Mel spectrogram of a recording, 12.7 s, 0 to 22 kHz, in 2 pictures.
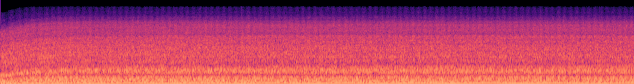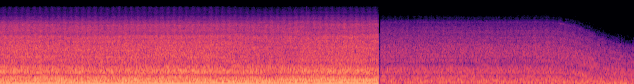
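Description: Klöckner KS 3012 vibrating screening machine running under load, with silicon carbide rattling across its wire-mesh screen deck: a loud, steady mechanical drone with a strong low hum. About ten seconds in, the sound drops abruptly to a lower level.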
